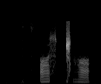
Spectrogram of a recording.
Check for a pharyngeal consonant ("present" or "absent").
absent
